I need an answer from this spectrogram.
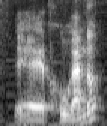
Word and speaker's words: jugando: That J is pronounced with a h sound, right? Jugando?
